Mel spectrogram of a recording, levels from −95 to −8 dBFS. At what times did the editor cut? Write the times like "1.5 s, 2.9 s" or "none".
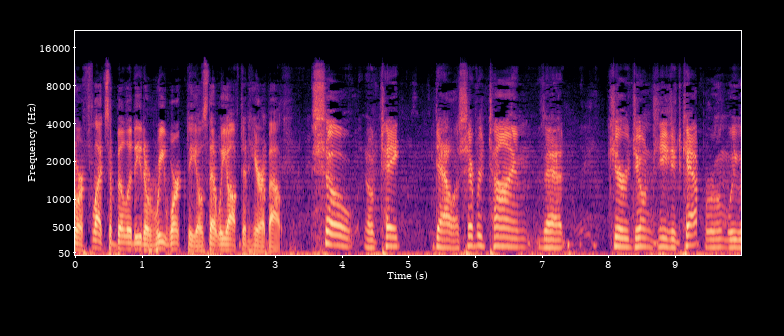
4.3 s

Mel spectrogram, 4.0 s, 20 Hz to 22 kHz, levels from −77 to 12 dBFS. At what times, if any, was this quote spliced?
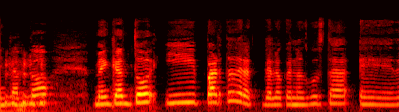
1.5 s

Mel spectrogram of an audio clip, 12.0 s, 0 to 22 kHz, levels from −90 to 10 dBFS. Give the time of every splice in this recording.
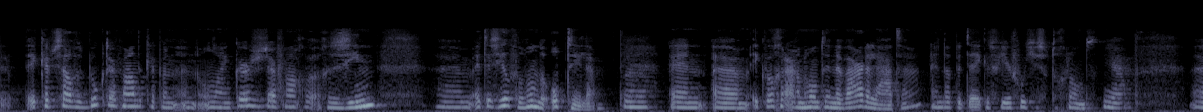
none

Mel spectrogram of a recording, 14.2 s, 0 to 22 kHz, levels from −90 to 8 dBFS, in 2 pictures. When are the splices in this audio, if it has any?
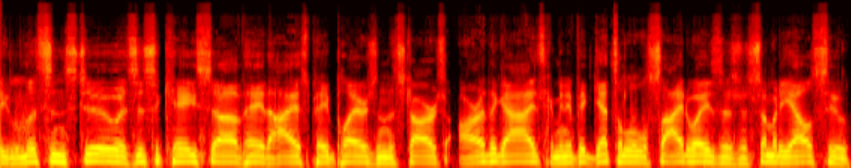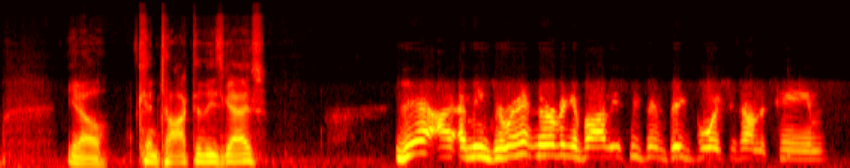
4.5 s

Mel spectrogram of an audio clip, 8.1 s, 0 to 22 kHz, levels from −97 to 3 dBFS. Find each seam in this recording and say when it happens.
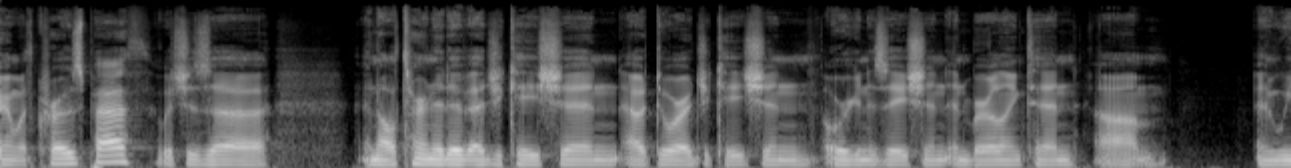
5.1 s, 6.8 s

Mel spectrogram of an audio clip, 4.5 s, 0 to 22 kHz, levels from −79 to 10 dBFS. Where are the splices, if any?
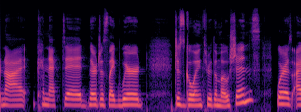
1.3 s

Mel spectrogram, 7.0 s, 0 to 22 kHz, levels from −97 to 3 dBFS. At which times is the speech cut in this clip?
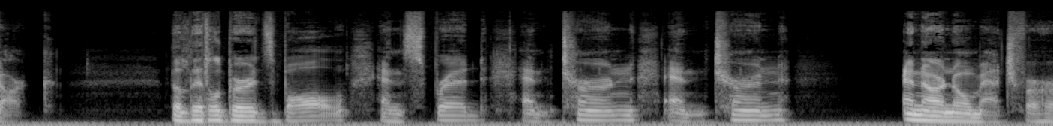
none

